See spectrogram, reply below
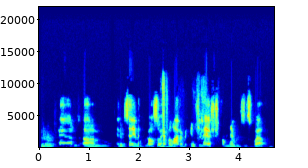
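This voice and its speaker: A woman's voice: mid-range voice, flat delivery, moderate pace, a bit bright, a little hiss or hum, poor audio. A woman hosting an online meeting in a casual, chatty way with self-deprecating humor, speaking over a video call. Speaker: exhibition chair hosting a virtual meeting. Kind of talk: casual welcome and chat. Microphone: tablet on a video call.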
